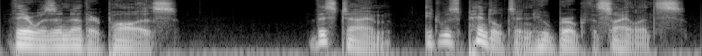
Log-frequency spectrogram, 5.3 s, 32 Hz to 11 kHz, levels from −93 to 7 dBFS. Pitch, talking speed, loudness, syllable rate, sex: 95 Hz, 150 wpm, -20 LUFS, 5.9 syllables/s, male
